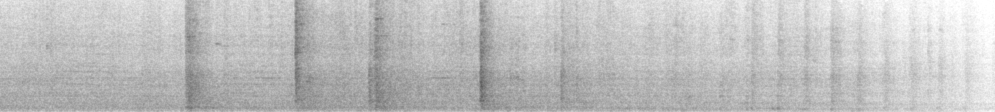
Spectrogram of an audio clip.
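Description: Train cars rolling past a grade crossing: a steady rumble with five sharp clanks from the wheels between about two and five and a half seconds in, the loudest events. The last car passes, and the sound fades away with lighter clicks.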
